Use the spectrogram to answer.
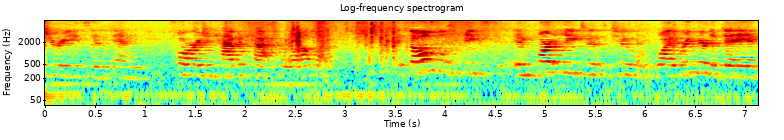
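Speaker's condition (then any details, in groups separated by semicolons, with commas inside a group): No condition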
